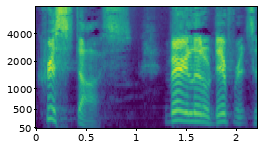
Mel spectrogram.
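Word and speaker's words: Christos (Χριστός): The first one has a long E sound, Christos. And it is a word that means good. It's the word that's found there for kindness. The second word is the word for Christ, Christos.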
